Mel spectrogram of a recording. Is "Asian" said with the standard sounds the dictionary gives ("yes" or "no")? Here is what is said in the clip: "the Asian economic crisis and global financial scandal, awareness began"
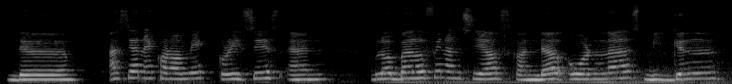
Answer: no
